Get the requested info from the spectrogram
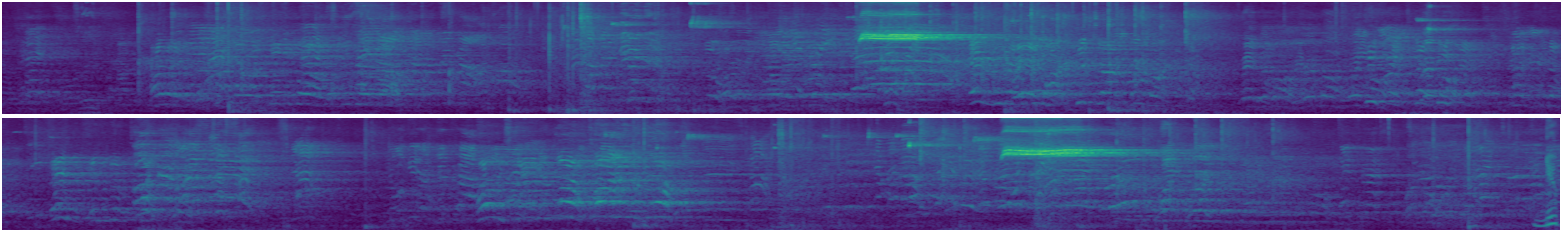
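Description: Voices echoing in a school gymnasium during a basketball game, with a basketball bouncing on the hardwood court. Two loud, high-pitched blasts stand out, about nine seconds in and again near the end.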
